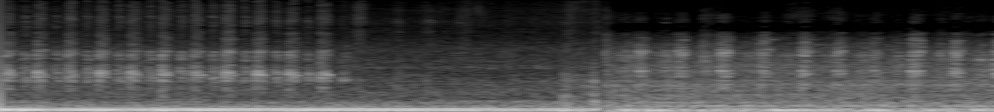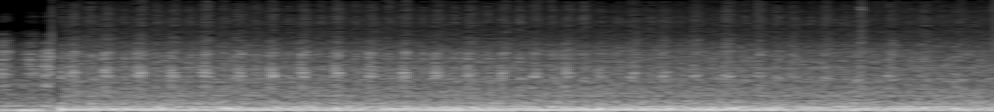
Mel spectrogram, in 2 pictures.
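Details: Panting English bulldog on a trip to a Starbucks drive-thru for a pup cup in California. Quick breathy huffs repeat about four times a second, briefly muffled midway, with a car engine droning underneath.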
